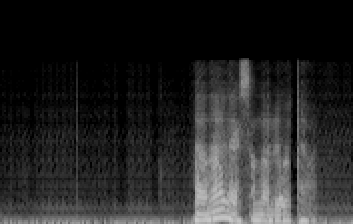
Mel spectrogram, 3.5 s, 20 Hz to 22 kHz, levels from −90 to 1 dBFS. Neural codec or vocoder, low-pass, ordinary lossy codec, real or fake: codec, 16 kHz, 0.5 kbps, FreqCodec, smaller model; 7.2 kHz; none; fake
